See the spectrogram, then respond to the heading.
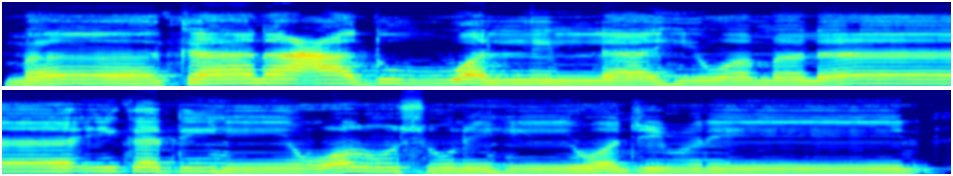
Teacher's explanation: من كان من میں میم کو نون ساکن کے ساتھ ملانا ہے، نون ساکن میں غنہ کریں گے. کانا میں کاف کے ساتھ الف مدہ ہے، ایک الف دال میں کھینچیں گے.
